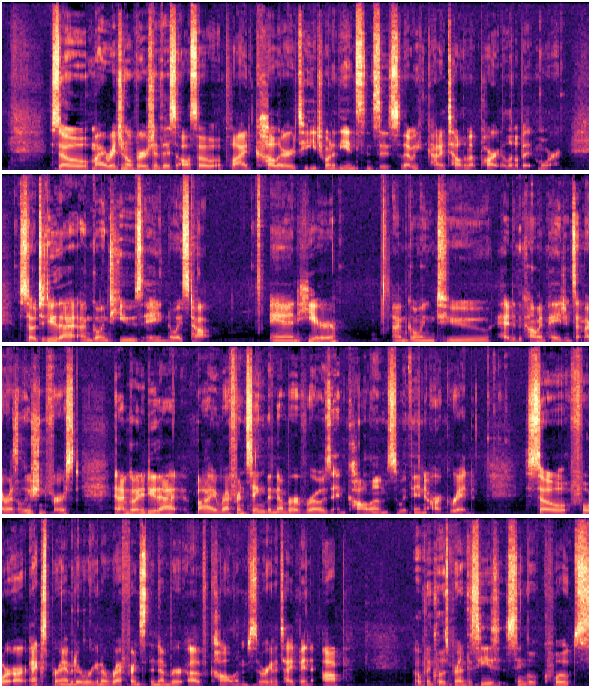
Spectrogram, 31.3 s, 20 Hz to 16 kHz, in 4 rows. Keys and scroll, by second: 8.9-10.1 typing, 10.2 Return, 26.0-27.6 typing, 28.2 Left, 28.9-31.3 typing.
